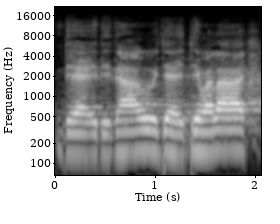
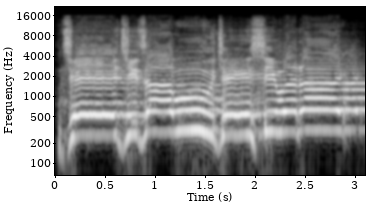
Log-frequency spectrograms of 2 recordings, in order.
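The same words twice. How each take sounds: First: The slogan is said weakly, without force. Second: The slogan is shouted loudly and forcefully. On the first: The speaker calls it wrong. "ते कसं म्हणाले पाठीमाग दोघं ते काय" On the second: The speaker calls it right. "मर्दानी जय घोष झाला पाहिजे"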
